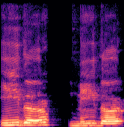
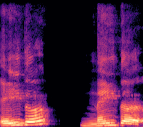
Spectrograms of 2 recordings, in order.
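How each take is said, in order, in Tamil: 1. அமெரிக்க ஆங்கில முறையில் சொல்லப்படுகிறது. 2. பிரிட்டிஷ் ஆங்கில முறையில் சொல்லப்படுகிறது. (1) "அமெரிக்கன் இங்கிலீஷ்ல வந்து பாத்தீங்க அப்படின்னா எப்படி சொல்லுவாங்கன்னா" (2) "பிரிட்டிஷ் இங்கிலீஷ்ல வந்து பொதுவா எப்படி சொல்லுவாங்க"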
